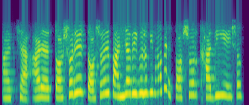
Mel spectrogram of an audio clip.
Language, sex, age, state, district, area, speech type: Bengali, female, 18-30, West Bengal, Purulia, rural, conversation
